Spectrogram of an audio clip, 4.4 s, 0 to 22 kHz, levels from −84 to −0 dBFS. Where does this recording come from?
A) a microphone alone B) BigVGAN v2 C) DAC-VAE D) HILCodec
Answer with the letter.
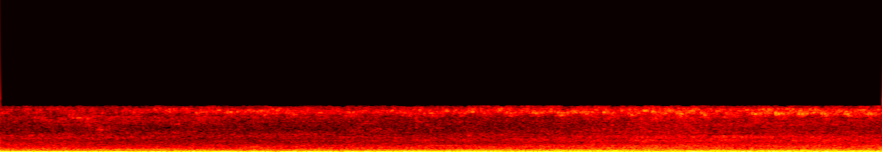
A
